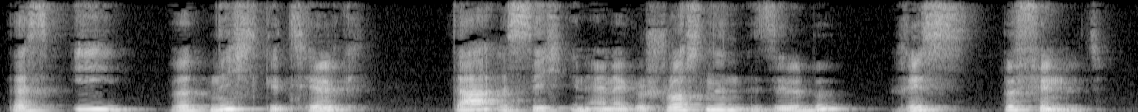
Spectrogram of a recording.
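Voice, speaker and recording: A man reading an encyclopedia-style text aloud as scripted narration, in a measured, list-like way. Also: on the high side, very animated, warm tone. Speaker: reader.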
